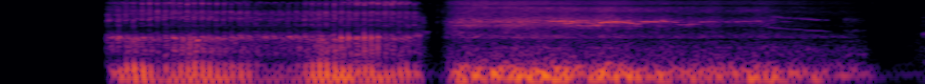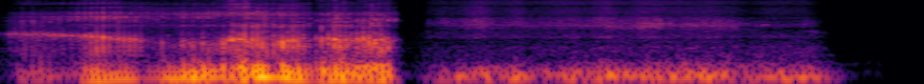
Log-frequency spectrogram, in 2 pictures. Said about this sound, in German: Denn obwohl sich Papa umgedreht hat, ist es deutlich zu hören, denn Papa schnarcht, wenn er schläft. Und so klingt es von der Seite drüben nach einem lauten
